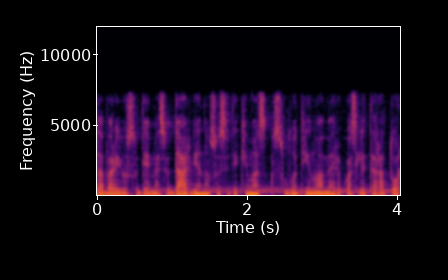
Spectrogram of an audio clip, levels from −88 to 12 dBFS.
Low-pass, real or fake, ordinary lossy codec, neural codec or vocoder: 7.2 kHz; real; AAC, 64 kbps; none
